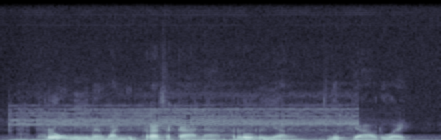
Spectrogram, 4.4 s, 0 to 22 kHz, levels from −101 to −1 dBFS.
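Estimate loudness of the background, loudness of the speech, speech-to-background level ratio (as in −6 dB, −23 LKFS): −37.0 LKFS, −25.5 LKFS, 11.5 dB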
